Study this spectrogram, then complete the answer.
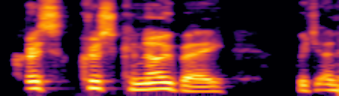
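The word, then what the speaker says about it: Knobbe: Chris kenobe which and his name is spelled k n o BBE so it looks kind of uh difficult to read on YouTube but if you think of Obi-Wan Kenobi then you've got Kenobi Chris Kenobi right Obi-Wan Kenobi Chris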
